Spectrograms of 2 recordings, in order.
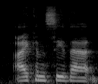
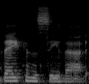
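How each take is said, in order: First: Said in the usual way. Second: "They" stressed, rest dropped soft. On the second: Shown as a demonstration. Vlogger noting the clerks see it too, stressing "They". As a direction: lean on "They", then let it fall away.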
